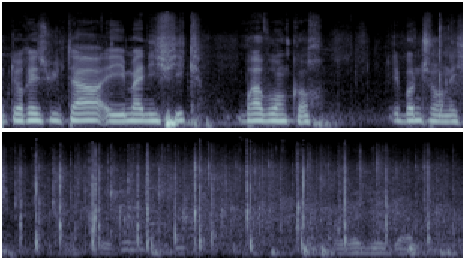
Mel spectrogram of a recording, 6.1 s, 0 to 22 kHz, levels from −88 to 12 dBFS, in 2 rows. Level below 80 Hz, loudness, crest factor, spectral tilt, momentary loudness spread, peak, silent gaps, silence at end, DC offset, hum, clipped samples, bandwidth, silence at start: -46 dBFS; -26 LUFS; 22 dB; -5.5 dB/octave; 15 LU; -4 dBFS; none; 0 s; under 0.1%; none; under 0.1%; 15 kHz; 0 s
